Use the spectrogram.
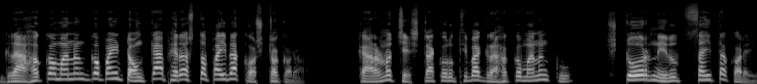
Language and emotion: Odia, disgusted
